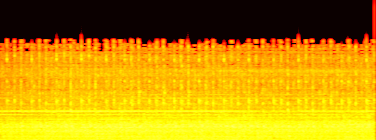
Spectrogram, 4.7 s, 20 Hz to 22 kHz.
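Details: Cooler Master RP-500-PCAR ATX12V 500 W power supply (without PFC) in a custom PC: steady high whirring hiss with a faint uneven rattle about three times a second. The fan is visibly stuttering and running rough, throughout use.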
